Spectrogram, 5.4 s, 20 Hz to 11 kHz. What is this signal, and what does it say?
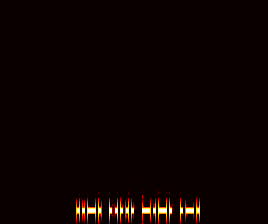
Morse code, heard as a keyed tone, about 21 wpm, 700 Hz. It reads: F5CR
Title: DXCC-100 Call Signs - 4 Characters - 22wpm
